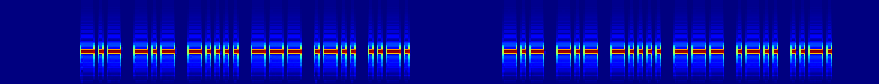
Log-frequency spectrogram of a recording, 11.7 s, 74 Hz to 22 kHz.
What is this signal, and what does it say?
Morse code, heard as a keyed tone, about 21 wpm, 700 Hz. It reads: KK6OLF KK6OLF
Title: USA Call Signs - 6 Characters - Repeated 3x - 20wpm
